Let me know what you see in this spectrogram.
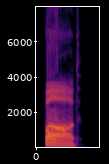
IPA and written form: bɑːd (bard)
